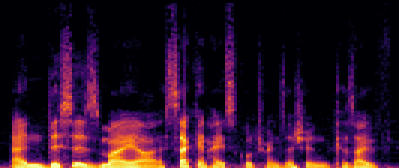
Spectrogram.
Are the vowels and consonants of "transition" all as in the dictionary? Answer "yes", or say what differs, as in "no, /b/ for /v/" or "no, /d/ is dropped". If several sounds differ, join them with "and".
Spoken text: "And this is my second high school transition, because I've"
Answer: yes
